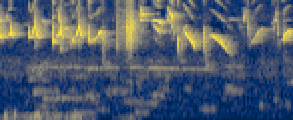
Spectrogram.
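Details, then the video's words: European goldfinch singing: fast, liquid twittering of high tinkling notes and short slurred whistles, run together without pause, with soft low buzzing thumps in the first second. "golden finch singing nicely طيور الحسون الذهبي تغني بشكل جميل"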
